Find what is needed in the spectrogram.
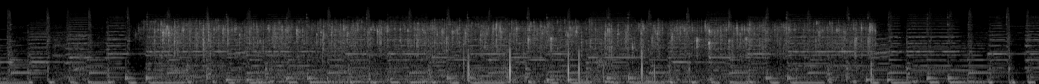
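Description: Hot bacon grease sizzling and crackling in a glass baking dish fresh from the oven, with a few sharp pops, starting about a second and a half in and stopping near the end; salsa music plays underneath.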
